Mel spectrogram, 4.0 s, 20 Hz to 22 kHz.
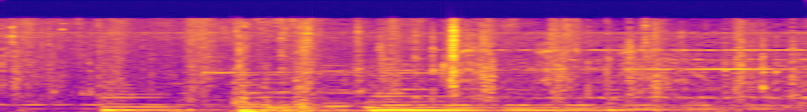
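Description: Horse hooves clop in Red Dead Redemption 2, several uneven thumping steps close by with a snort or whinny mixed in, over quiet game ambience.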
